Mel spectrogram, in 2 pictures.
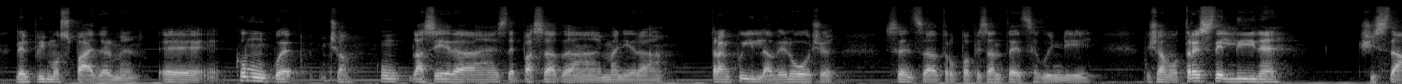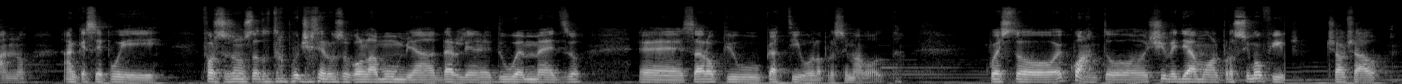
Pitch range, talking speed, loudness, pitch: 105-125 Hz, 120 wpm, -24 LUFS, 115 Hz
